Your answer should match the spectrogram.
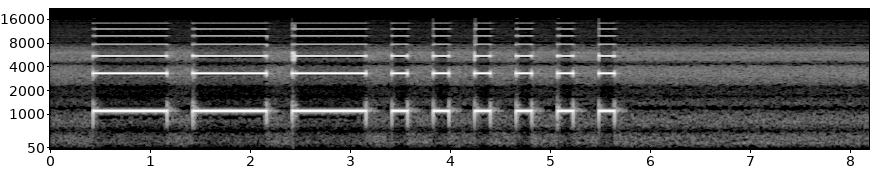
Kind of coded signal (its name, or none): beep code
